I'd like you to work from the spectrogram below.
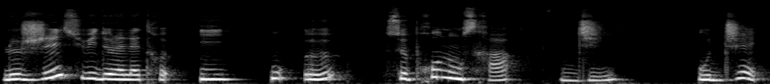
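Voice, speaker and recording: Woman doing a slow careful pronunciation lesson, kinda high voice. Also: lively intonation, mellow. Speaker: language teacher. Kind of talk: scripted language lesson.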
